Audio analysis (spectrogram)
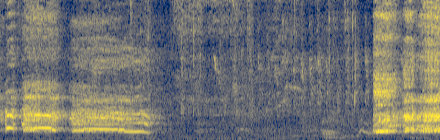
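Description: Two roosters crow nearby: a long crow at the start, a quieter stretch with faint background noise, then another loud crow near the end.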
